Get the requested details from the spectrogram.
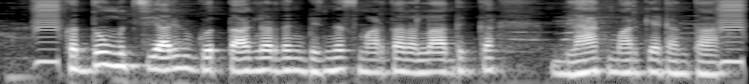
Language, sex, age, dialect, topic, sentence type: Kannada, male, 31-35, Northeastern, banking, statement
